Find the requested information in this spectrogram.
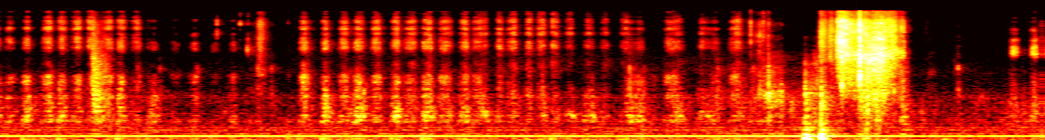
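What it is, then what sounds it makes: Colored pencil on paper. A yellow colored pencil outlines a thin printed paper coloring sheet resting on a gray board, making soft, bright, scratchy rubbing strokes at roughly three per second over a steady low hum. Near the end, a louder, brighter burst of rubbing rises briefly before the quiet strokes resume.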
